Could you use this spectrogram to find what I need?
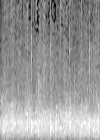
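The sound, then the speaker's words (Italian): An audience applauds an acrosport pair who won gold medals at national and international competitions. The clapping is a dense, steady clatter of many hands and stays loud throughout. “Complimenti, un applauso.”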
